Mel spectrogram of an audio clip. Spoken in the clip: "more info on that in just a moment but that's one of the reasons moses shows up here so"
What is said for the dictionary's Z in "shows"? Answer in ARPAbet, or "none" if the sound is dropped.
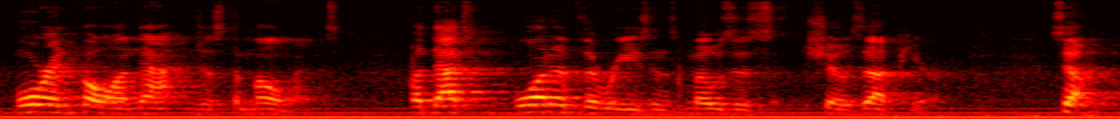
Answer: Z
